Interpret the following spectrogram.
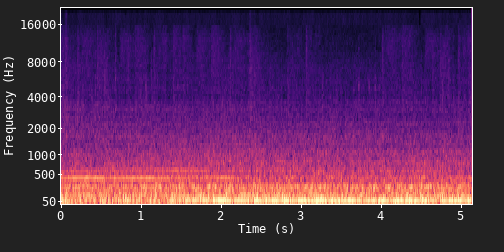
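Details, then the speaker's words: Honda EK Civic hatchback after a tune-up, idling: low, steady rumble with an even beat and no stumbles; idles much better than before in drive, reverse and park. "But yeah, I mean, we are rolling. It definitely idles way better than before in drive, reverse, and park."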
